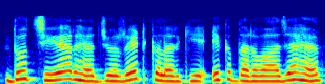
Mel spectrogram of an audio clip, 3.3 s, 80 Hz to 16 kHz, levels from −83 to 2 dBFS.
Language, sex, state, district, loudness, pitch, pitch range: Hindi, male, Jharkhand, Garhwa, -12 LUFS, 250 Hz, 230-285 Hz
